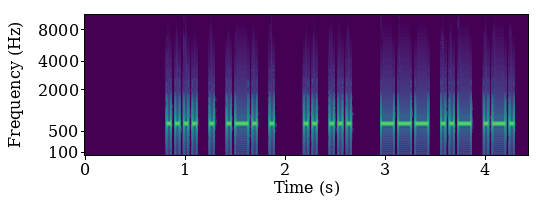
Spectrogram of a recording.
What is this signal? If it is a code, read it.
Morse code, heard as a keyed tone, about 28 wpm, 700 Hz. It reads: HERE IS OUR
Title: Sentences from Top 500 Words 28wpm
